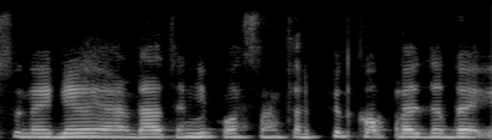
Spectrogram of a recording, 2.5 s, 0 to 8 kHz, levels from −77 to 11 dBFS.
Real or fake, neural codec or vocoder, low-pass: fake; codec, 16 kHz, 1 kbps, FreqCodec, larger model; 7.2 kHz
